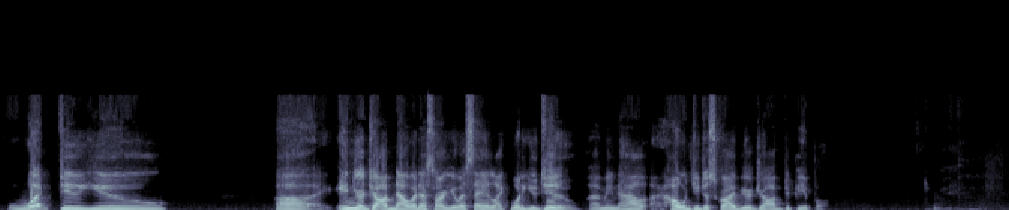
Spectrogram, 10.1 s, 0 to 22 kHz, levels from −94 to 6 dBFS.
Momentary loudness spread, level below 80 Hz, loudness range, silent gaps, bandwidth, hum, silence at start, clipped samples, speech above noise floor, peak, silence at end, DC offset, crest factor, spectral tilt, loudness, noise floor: 13 LU; -70 dBFS; 5 LU; none; 12.5 kHz; none; 0.1 s; under 0.1%; 53 dB; -10 dBFS; 1.9 s; under 0.1%; 18 dB; -6 dB/octave; -26 LUFS; -78 dBFS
